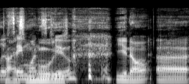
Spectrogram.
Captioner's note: laughter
